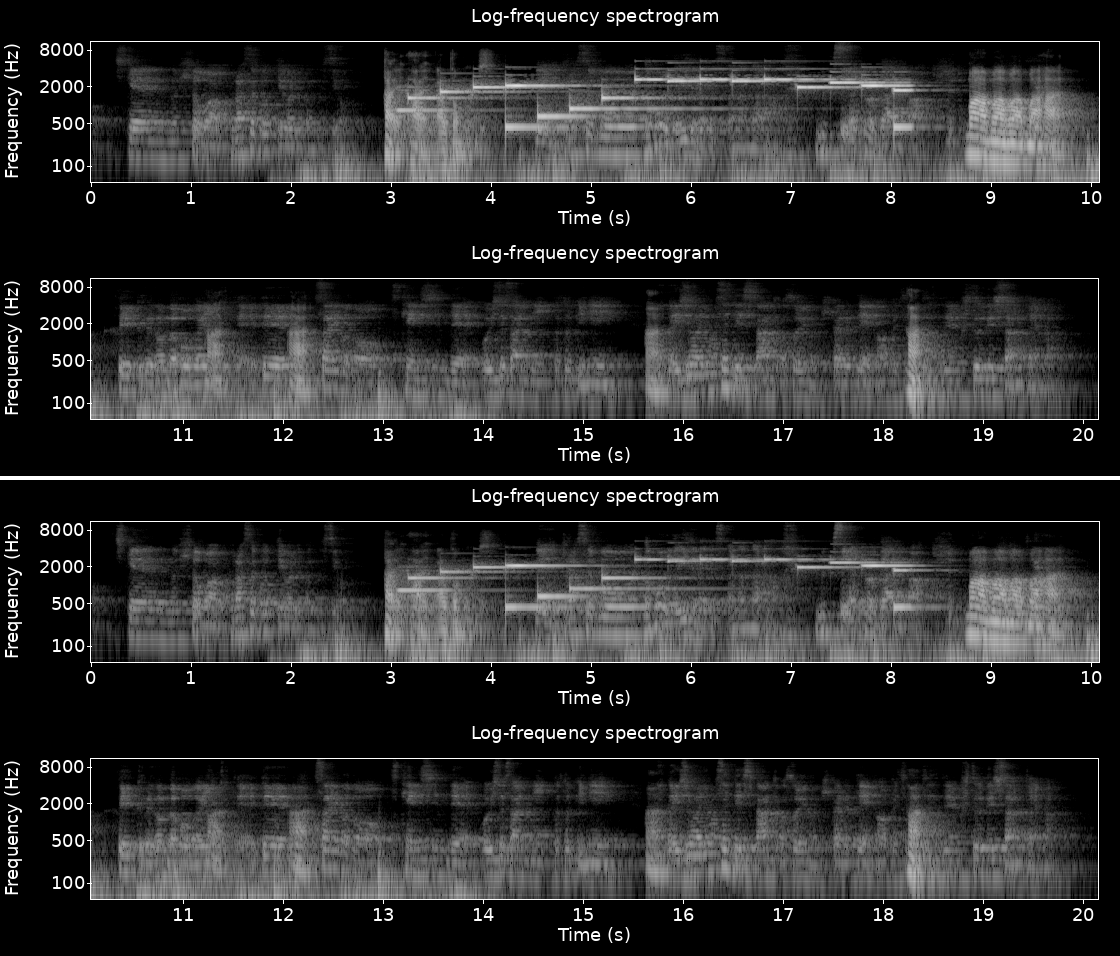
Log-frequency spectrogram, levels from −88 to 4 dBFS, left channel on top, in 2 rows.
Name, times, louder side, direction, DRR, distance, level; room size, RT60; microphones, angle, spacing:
voice 1, 0.2-2.6 4.4-8.9 9.4-9.5 10.4-15.3 15.7-19.7, equal, 10° right, -6 dB, 2.1 m, -41 dB
sound 1, 1.8-13.8, right 1 dB, 40° right, 1.3 m, -43 dB
voice 2, 2.9-4.0 8.7-9.7 11.2-11.4 12.1-12.2 15.6-15.8 18.2-18.4, left 3 dB, 50° left, 7 dB, 1.1 m, -27 dB
sound 2, 3.0-8.2, left 6 dB, 30° left, 0.4 m, -19 dB
19.5 x 9.3 x 4.4 m, 1.1 s
head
